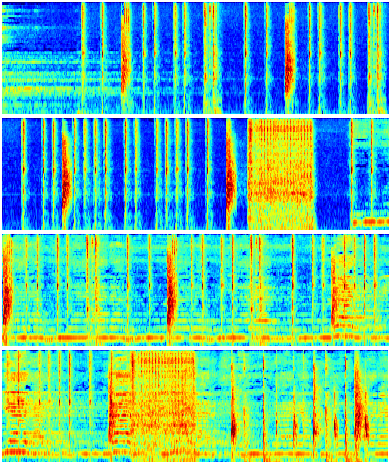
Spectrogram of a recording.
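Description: Instrumental passage of a Tamil film song: a fast run of sharp, dry percussive clicks, then a short hissing crash about eight seconds in. After that a held low note sounds under continuing clicks, with another crash near the end.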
